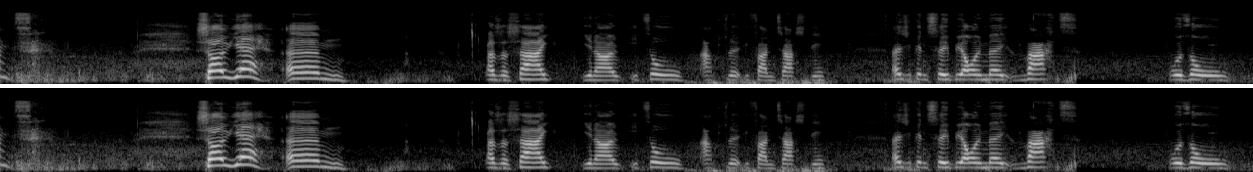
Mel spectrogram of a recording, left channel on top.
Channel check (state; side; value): identical; both; correlation 1.00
